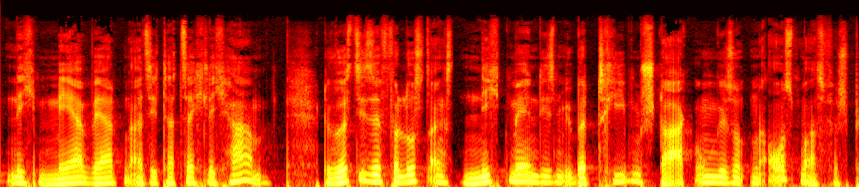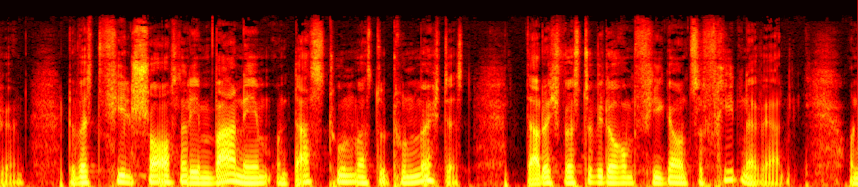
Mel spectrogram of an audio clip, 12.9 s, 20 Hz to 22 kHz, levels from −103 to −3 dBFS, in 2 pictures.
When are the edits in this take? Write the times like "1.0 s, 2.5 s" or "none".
0.9 s, 3.4 s, 5.2 s, 7.4 s, 7.8 s, 11.4 s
